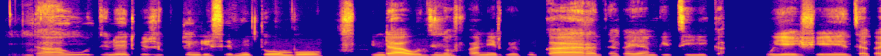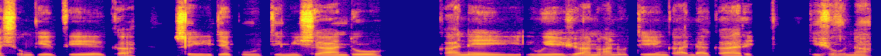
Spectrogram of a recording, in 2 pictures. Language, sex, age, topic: Ndau, female, 25-35, health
